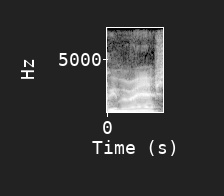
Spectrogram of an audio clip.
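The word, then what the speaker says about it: Guimarães: I like saying Guimaraes. That's a fun way to say it, yeah. Guimaraes, that's how you say it, yeah.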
